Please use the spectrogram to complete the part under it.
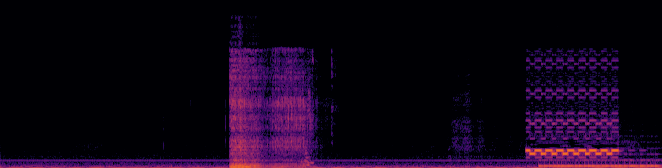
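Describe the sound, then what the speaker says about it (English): A phone rings in the video game Major/Minor, a brief bright ringtone burst cutting over a quiet steady background hum, then a second electronic tone follows a couple of seconds later. "Before I can even think of responding, my phone rings."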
